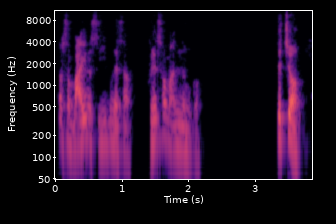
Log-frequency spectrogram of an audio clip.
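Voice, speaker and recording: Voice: medium pitch, lively intonation, normal speed, darkish tone, slightly rough. A math teacher lecturing a classroom, working through problems step by step and constantly checking whether the students follow, mixing blunt casual talk with polite endings.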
